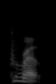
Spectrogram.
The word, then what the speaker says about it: Sproat: Sproat is the correct pronunciation.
